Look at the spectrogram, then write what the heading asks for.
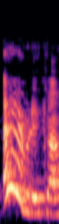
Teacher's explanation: eureka con l'accento sulla seconda e perché io sono greco e in greco si dice eureka con l'accento sulla prima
